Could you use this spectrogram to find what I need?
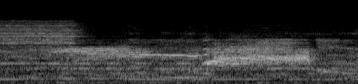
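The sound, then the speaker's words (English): A chainsaw runs in a loud, continuous whine as it goes into Franklin, revving to a higher, harsher pitch partway through before dropping back. No voices are heard. “You can hear the chainsaw going into Franklin.”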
